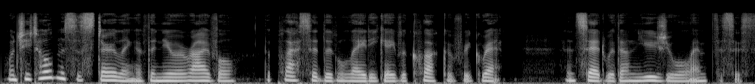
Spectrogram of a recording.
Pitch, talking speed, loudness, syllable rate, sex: 175 Hz, 185 wpm, -19 LUFS, 5.2 syllables/s, female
